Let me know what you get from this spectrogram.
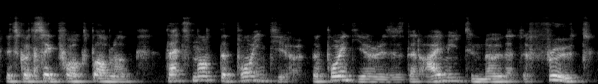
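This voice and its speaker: A middle-aged man from South Africa, a guest in a casual podcast interview, talking in an animated, emphatic way with frequent restarts. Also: medium pitch, breathy edge. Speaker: guest, logistics executive. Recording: distant, dull remote-call sound.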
